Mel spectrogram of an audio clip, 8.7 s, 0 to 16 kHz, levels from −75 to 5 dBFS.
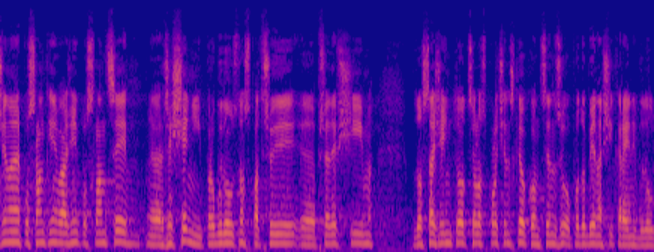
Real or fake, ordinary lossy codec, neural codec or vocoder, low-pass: real; AAC, 48 kbps; none; 14.4 kHz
